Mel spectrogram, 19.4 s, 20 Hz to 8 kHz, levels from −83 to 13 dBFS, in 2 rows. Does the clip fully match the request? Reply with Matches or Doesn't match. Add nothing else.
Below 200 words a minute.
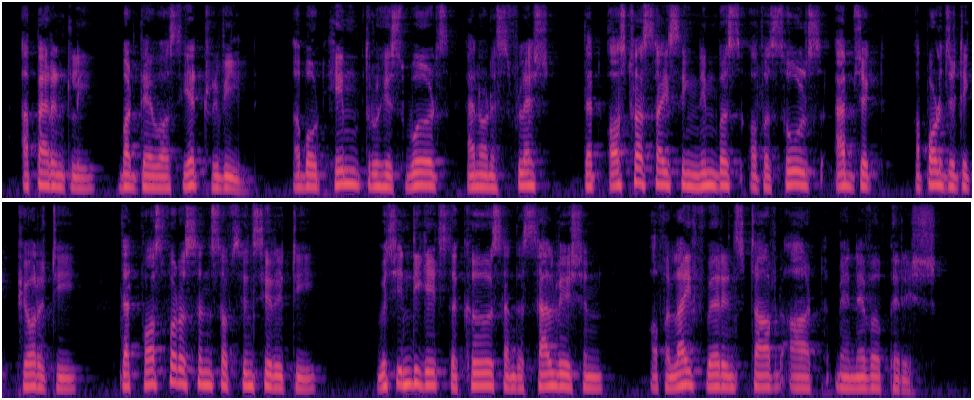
Matches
